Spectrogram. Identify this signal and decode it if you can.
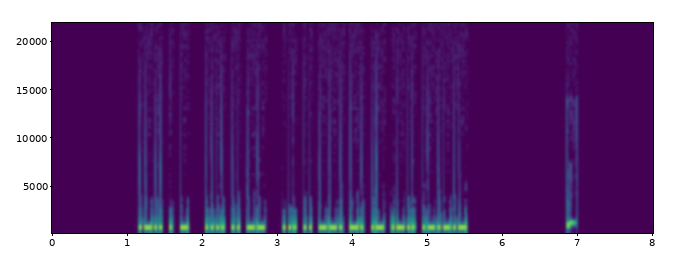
Morse code, heard as a keyed tone, about 34 wpm, 700 Hz. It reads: LET HIM SIGNAL.
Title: Sentences from Top 1400 Words 35wpm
